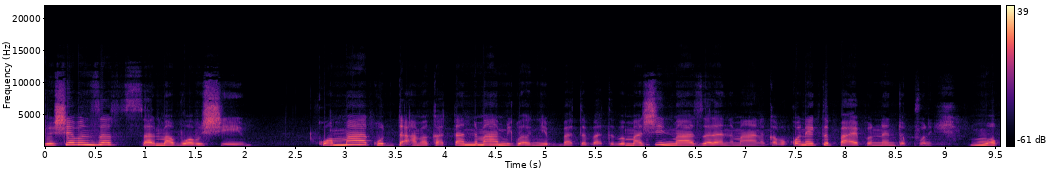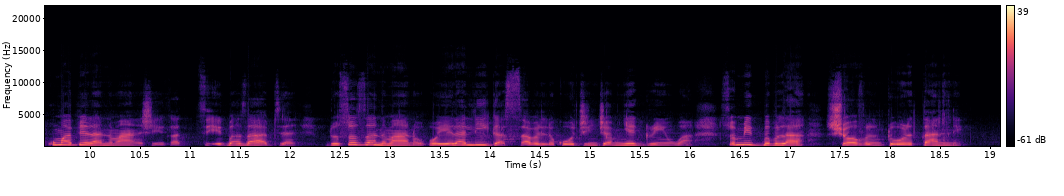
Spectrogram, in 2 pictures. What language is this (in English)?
Dagbani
